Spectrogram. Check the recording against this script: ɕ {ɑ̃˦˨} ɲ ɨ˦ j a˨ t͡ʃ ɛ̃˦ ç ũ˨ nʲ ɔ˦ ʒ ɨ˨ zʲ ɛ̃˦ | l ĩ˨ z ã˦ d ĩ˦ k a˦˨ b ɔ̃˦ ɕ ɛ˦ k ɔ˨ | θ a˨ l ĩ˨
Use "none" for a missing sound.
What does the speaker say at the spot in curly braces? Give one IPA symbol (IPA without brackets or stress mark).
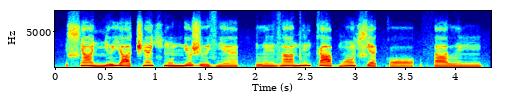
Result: ã˦˨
